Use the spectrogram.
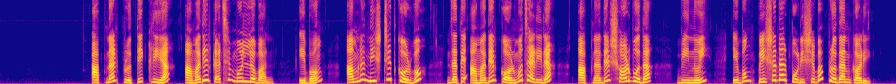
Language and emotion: Bengali, happy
